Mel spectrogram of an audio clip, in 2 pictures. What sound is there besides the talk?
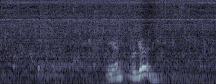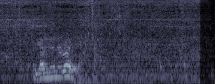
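water running from a Moen shower valve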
